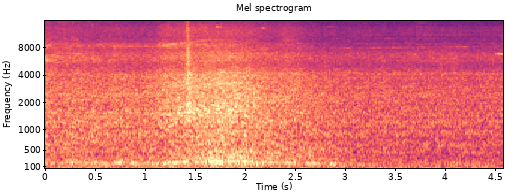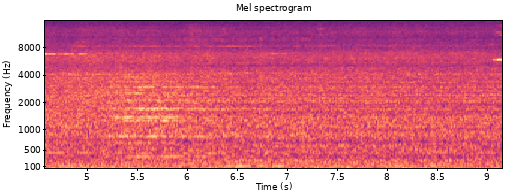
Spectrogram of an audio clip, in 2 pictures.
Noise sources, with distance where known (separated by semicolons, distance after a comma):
large-sounding engine, near; car horn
